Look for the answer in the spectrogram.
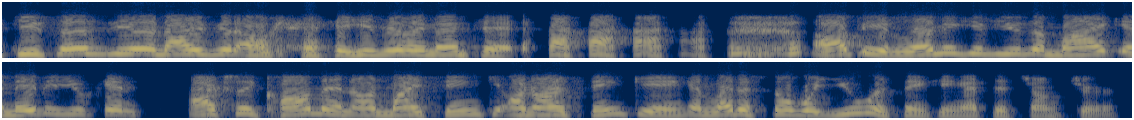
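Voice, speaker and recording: A man's voice: high-pitched, moderate pace, dry recording. A man thinking aloud through a medical case on a video call, playful and self-deprecating. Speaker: case discussant. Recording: tinny phone-like line.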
